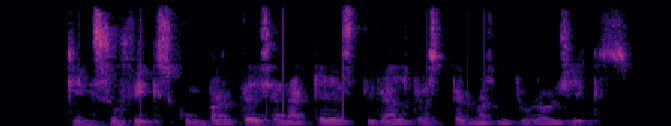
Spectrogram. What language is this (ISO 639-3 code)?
cat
